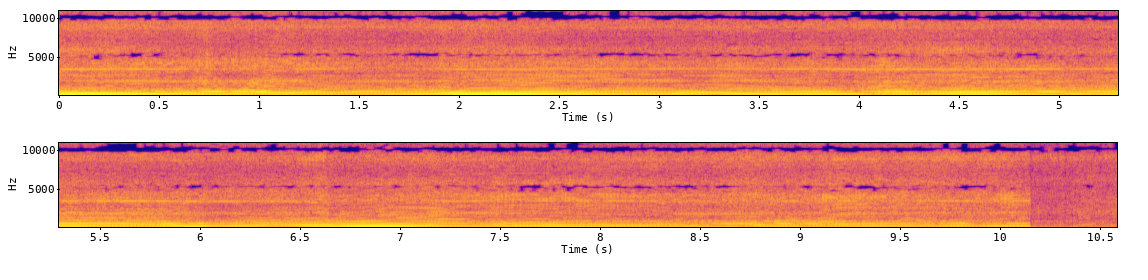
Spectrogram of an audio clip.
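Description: Corded random orbital sander running steadily against a car's front bumper, sanding the panel smooth ahead of primer and paint. A steady motor hum that swells and dips in loudness as the pad is pressed and moved, then stops suddenly at the end.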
